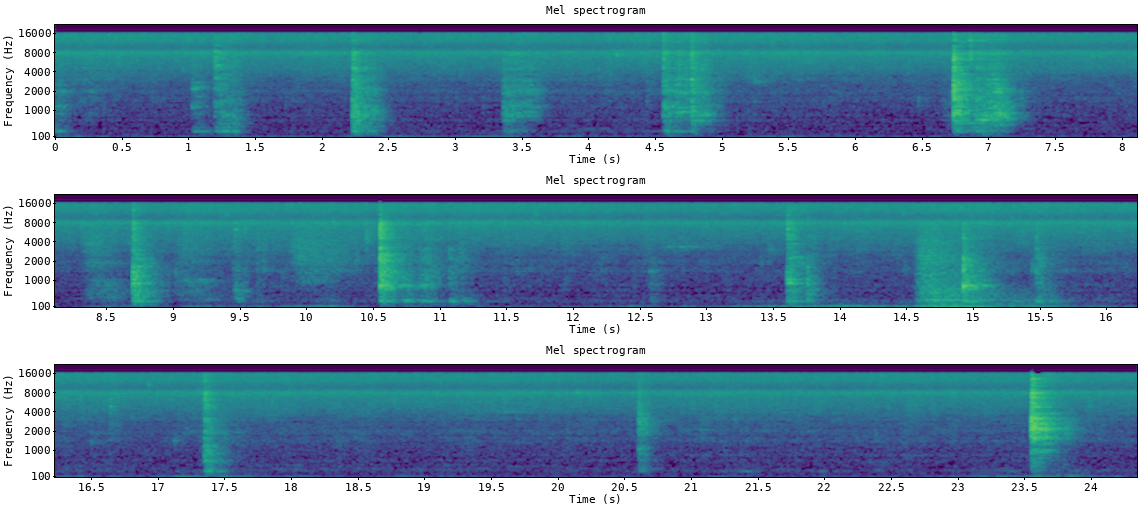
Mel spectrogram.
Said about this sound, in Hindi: इसको पलट पलट कर अच्छे से सुनहरा होने तक पका लेंगे।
